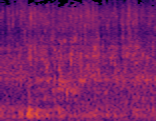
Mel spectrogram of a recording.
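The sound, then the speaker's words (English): A steady stream of water pours into a large jar packed a little over halfway full of chicken pieces, a continuous bright splashing rush that holds an even level throughout, with no talking. “So now I just need to add my water.”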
